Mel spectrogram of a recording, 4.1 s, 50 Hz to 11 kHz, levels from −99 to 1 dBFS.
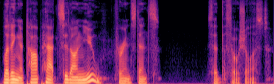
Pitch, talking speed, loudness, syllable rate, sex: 115 Hz, 175 wpm, -20 LUFS, 5.2 syllables/s, male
